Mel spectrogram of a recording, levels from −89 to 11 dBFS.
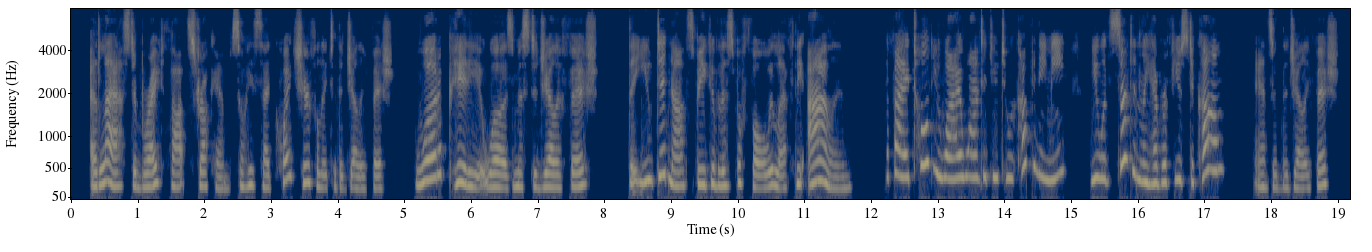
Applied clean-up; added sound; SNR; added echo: none; none; none; none.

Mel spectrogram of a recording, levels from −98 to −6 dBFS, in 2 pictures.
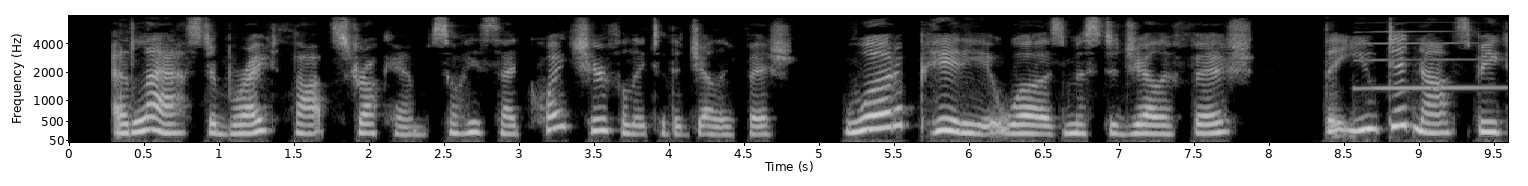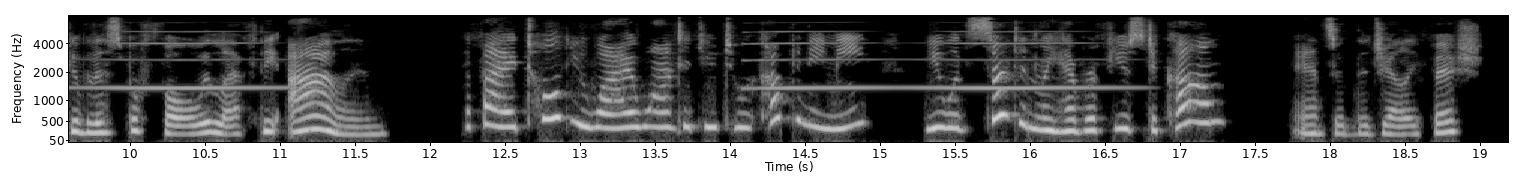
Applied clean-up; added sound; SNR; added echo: none; Wind instrument, woodwind instrument; 12 dB; none.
